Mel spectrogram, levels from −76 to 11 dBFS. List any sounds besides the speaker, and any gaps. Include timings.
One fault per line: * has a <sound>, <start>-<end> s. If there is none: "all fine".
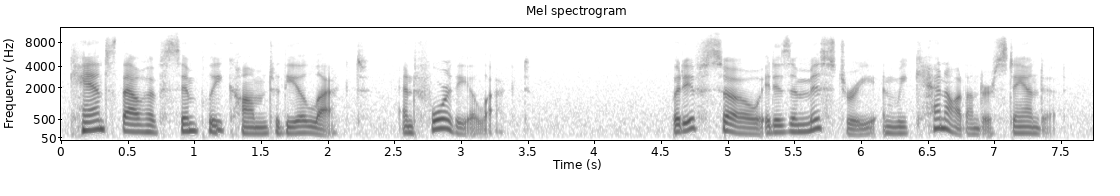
all fine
